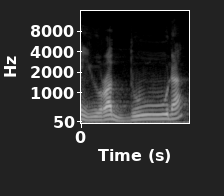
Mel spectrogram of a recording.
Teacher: وَيَوْمَ الْقِيَامَةِ يُرَدُّونَ إِلَىٰ أَشَدِّ الْعَذَابِ. یہ واو مدہ ہے، یردون، تھوڑا سا کھینچیں گے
